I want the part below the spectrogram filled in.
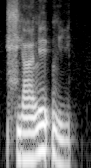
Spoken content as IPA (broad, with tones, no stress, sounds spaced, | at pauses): s j a˧ l e˦ ʔ l i˨ t̚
